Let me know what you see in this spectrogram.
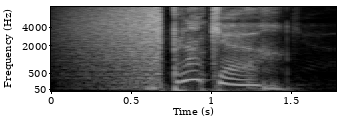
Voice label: LINER; PLEIN COEUR; MOULINS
